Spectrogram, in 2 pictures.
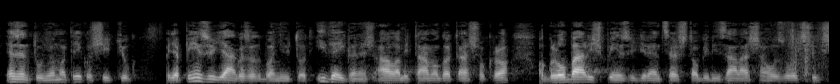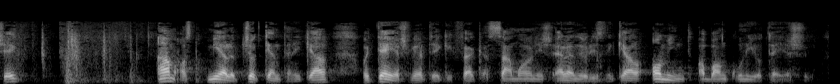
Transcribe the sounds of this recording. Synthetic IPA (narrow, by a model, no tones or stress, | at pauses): ɛzɛnt̪uːlɲo̞mɒt̪eːko̞ʃiːcːukho̞ɟɒpeːnzyɟiaːɡɒzɒd̪bɒɲɲujt̪o̞t̪ːid̪ɛjiɡlɛnɛʃa̰ːlːɒmit̪aːmo̞ɡɒt̪aːʃo̞krɒɒ̰ɡlo̞baːliʃpeːnzyɟiɾɛnt̪sɛrʃt̪ɒbilizaːlaːʃaːɦo̞zʋo̞lt̪sykʃeːɡ | aːmɒ̰st̪miɛløːp̚t͡ʃø̞kːɛnt̪ɛnikɛlho̞c̚t̪ɛjːɛʃmeːrt̪eːkikfɛlkɛlsaːmo̞lnieːʃɛ̰lːɛnøːɾiznikɛlɒmint̪ɒbɒŋkuːnijo̰ːt̪ɛ̰jːɛ̰ʃy̰l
